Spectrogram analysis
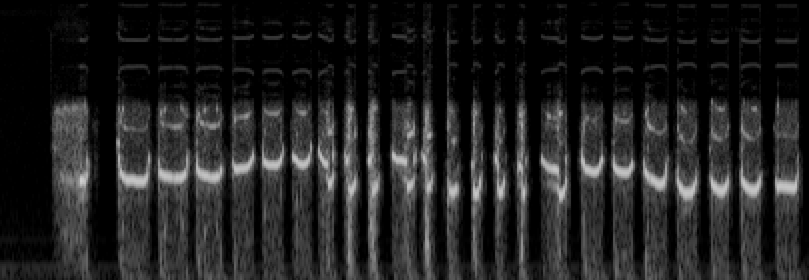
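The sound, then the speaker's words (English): A long, steady run of about two dozen short, high-pitched yelps on a turkey call, imitating a young turkey, each note clipped and evenly spaced with a slight break in pitch, loud and alone. “And you can also add a few yelps in from a young bird, like something like this.”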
